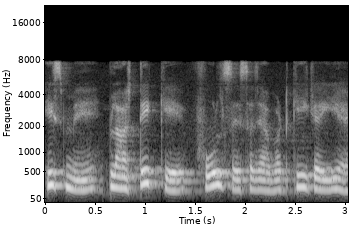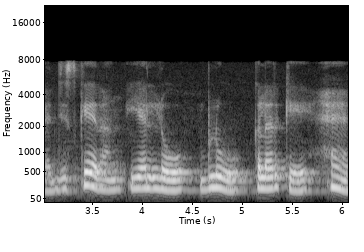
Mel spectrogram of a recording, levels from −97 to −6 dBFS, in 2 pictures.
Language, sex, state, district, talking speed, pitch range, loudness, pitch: Magahi, female, Bihar, Gaya, 170 wpm, 170-205 Hz, -24 LUFS, 185 Hz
